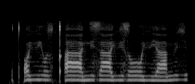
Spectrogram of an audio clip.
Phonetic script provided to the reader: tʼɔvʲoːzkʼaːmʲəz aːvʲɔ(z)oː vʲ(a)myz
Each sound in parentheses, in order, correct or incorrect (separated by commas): correct, incorrect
